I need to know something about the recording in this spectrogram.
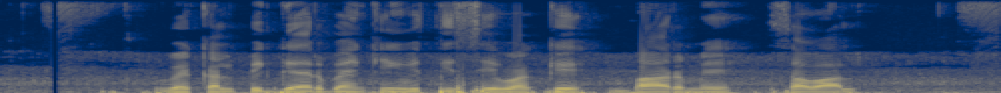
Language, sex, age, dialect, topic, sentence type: Bhojpuri, male, 25-30, Western, banking, question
